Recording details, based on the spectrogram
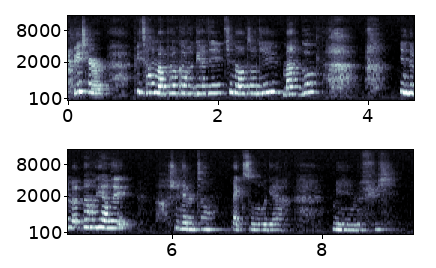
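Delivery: lovesick pining. Acting out a scene of a girl pining for Peter: acting a lovesick girl. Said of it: "Et c'est trop bien fait".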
